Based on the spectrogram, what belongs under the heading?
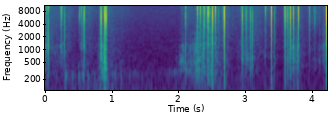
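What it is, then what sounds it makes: Felt pad scratched with a metal pick. A metal dental scaler hook scratches and picks at a small square beige felt pad on a lapel mic, making quiet, dry, bright scratchy bursts with almost no low end. A few scrapes come first, then a near-silent pause of about a second, then a denser run of sharp picks and scrapes that stop instantly with no ring.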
